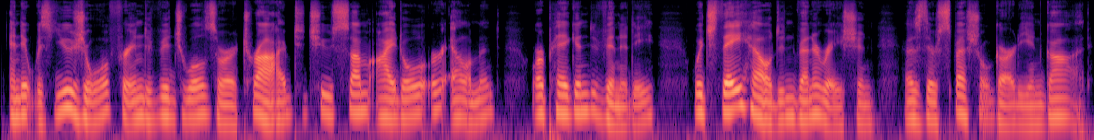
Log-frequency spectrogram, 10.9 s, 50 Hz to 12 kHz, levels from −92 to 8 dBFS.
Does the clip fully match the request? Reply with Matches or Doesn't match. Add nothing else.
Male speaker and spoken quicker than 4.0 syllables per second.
Doesn't match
